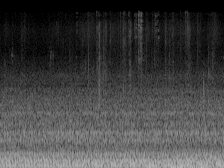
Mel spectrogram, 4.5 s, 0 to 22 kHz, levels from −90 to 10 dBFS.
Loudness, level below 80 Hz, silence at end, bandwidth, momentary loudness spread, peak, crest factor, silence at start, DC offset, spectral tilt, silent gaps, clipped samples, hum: -26 LUFS; -28 dBFS; 0 s; 16.5 kHz; 1 LU; -12 dBFS; 12 dB; 0 s; under 0.1%; -8 dB/octave; none; under 0.1%; none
